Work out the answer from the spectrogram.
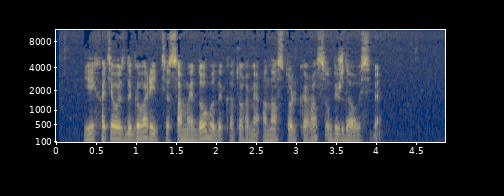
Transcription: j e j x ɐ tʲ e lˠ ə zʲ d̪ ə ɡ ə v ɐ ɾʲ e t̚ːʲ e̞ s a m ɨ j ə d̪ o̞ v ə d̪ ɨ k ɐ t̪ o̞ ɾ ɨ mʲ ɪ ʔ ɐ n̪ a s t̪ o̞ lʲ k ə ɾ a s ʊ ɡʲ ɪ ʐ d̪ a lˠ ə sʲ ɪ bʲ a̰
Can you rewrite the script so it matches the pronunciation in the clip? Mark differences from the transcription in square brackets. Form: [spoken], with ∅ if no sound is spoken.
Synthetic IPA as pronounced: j e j x ɐ tʲ e lˠ ə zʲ d̪ ə ɡ ə v ɐ ɾʲ [i] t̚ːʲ e̞ s a m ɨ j ə d̪ o̞ v ə d̪ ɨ k ɐ t̪ o̞ ɾ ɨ mʲ ɪ ʔ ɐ n̪ a s t̪ o̞ lʲ k ə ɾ a s ʊ [bʲ] ɪ ʐ d̪ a lˠ ə sʲ ɪ bʲ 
